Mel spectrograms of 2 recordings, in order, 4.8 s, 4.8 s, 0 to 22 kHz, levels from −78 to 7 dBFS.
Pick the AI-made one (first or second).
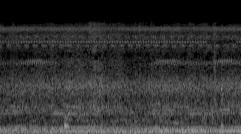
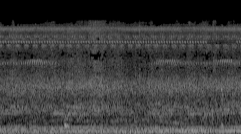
second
